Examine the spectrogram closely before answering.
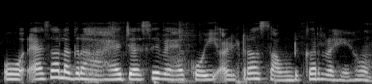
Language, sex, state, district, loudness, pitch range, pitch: Hindi, male, Himachal Pradesh, Shimla, -16 LUFS, 215-255 Hz, 235 Hz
